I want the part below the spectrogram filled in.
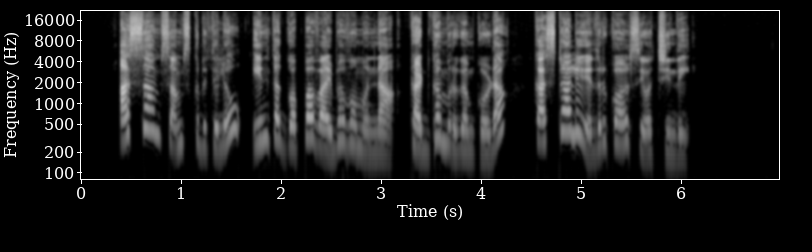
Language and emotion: Telugu, neutral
